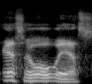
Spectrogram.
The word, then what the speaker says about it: Seuss: Now, his name's SOOS, and there's another pronunciation of that. We'll go with it, but that's what I'm going with.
